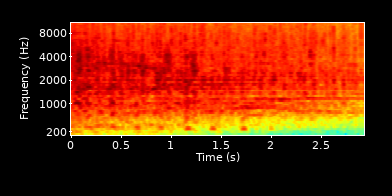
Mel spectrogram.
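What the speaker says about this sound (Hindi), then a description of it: "जोरदार से ताली से आप उनका स्वागत करेंगे" Studio audience at The Kapil Sharma Show gives loud, dense applause welcoming the chief guest, continuous clapping that eases slightly toward the end, no speech over it.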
